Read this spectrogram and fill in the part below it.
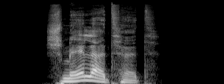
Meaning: inflection of schmälern: 1. second-person plural preterite 2. second-person plural subjunctive II
- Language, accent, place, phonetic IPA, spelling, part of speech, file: German, Germany, Berlin, [ˈʃmɛːlɐtət], schmälertet, verb, De-schmälertet.ogg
